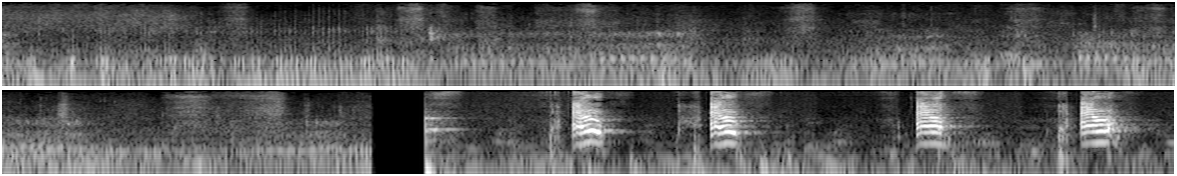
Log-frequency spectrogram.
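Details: French Bulldog puppy, one of a funny compilation, giving four short, sharp barks in the last four seconds after a quieter stretch of soft whining and indoor room noise.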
